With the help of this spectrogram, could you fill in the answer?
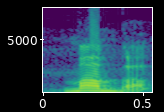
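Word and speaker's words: Mboma: How the hell do you pronounce MB? M-B-O-M-A. Mamba.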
